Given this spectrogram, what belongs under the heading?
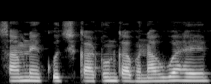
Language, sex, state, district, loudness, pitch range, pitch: Hindi, male, Jharkhand, Deoghar, -16 LUFS, 160-170 Hz, 165 Hz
